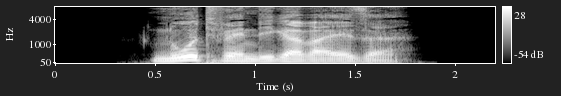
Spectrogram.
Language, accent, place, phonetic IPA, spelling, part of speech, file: German, Germany, Berlin, [ˈnoːtvɛndɪɡɐˌvaɪ̯zə], notwendigerweise, adverb, De-notwendigerweise.ogg
- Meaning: necessarily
